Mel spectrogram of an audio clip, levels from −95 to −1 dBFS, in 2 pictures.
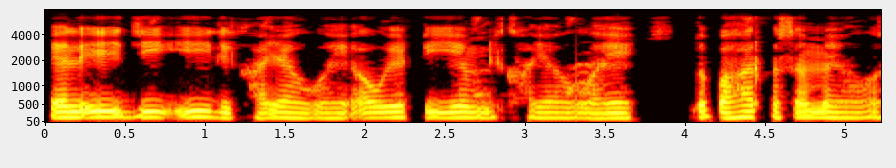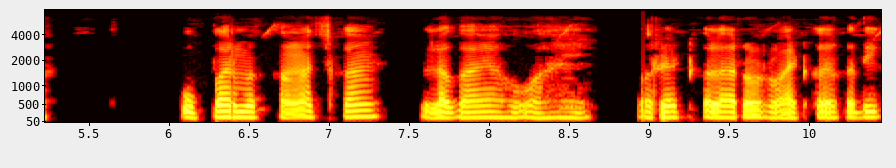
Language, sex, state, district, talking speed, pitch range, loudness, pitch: Hindi, male, Chhattisgarh, Balrampur, 160 wpm, 140-155 Hz, -20 LUFS, 150 Hz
